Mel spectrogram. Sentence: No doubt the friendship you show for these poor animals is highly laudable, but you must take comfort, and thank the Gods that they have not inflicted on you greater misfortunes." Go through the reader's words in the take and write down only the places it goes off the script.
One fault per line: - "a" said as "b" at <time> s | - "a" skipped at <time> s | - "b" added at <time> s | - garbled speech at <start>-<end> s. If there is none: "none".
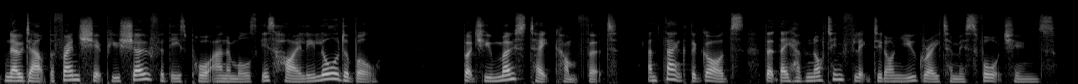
- "must" said as "most" at 4.9 s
